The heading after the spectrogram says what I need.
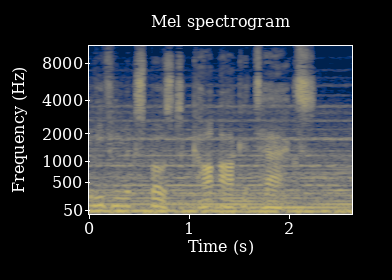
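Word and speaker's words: Kha'ak: leave him exposed to Kaok attacks. Kaak. So he pronounces it differently than her. talk. He used two syllables.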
